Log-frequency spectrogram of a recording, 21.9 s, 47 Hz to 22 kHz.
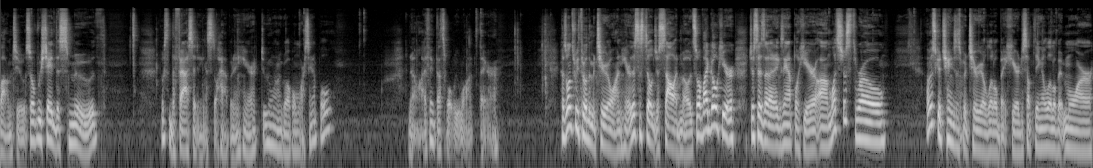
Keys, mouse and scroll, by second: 1.0 click, 1.4-3.1 middle drag, 3.3-3.6 scroll up 2, 3.6 middle click, 4.0 scroll down 1, 4.3 shift+middle click, 5.9 click, 7.1 click, 8.1 middle click, 8.5-8.8 scroll down 2, 8.8 middle click, 9.5 click, 9.9-10.3 scroll up 2, 10.4 shift+middle click, 11.0-12.5 middle drag, 14.0 z, 17.3-21.8 drag.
